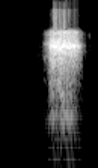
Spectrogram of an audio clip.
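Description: A single short, sharp sneeze, close and loud, with no talking around it.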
